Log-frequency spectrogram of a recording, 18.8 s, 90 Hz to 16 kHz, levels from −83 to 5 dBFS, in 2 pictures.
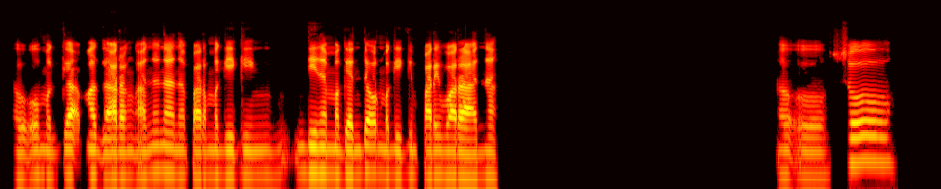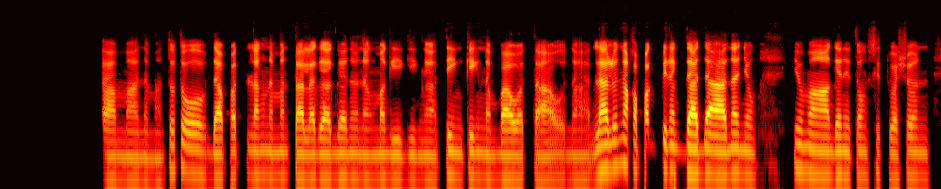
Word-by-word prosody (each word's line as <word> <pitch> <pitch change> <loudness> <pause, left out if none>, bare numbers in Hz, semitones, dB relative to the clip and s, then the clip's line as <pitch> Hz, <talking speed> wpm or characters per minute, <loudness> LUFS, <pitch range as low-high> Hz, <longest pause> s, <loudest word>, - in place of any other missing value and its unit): Oo, 120 +1 -5
mag 130 -1 -3 0.2
ah, - - +3
mag 135 -1 +3
parang 125 +1 +4
ano 130 +3 0
na 140 -2 +3
parang 125 0 -1
magiging 130 0 -3
hindi 140 +1 0
na 140 - +5
maganda, 135 0 0
or - - -8
magiging 130 0 -3
pariwara 125 -2 +4
na. 125 0 0 2.8
Oo, 125 -1 -7
so 190 +1 -2 1.5
Tama 110 -1 -3
naman. 105 -1 -13
Totoo 140 -3 -3
dapat 125 +1 0
lang 130 0 0
naman 125 0 -6
talaga 120 0 +2
ganun 120 0 -5
ang 115 0 -6
magiging, 115 -1 -6
ah, 115 -1 -3
thinking 125 -1 -3
ng 120 -1 -7
bawat 115 0 0
tao 110 +1 -4
na 115 +1 -10
lalo 150 +4 +6
na 175 0 +2
kapag 150 -1 -1
pinagdadaanan 135 -2 +4
'yong 125 - -21 0.3
'yong 150 -2 -7
mga 135 -1 +3
ganitong 130 0 -7
sitwasyon. 125 0 -7
130 Hz, 135 wpm, -23 LUFS, 120-135 Hz, 2.8 s, lalo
